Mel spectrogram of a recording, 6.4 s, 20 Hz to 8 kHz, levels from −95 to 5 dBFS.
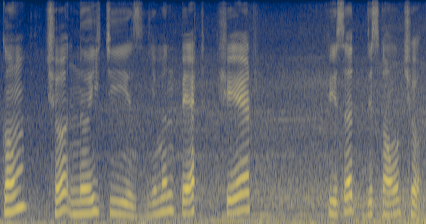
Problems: constant background noise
